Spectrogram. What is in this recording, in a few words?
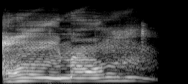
male d#130, Dance Ultra Voice hooklines; Mutekki Media; Dance Ultra Voice VOL-1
